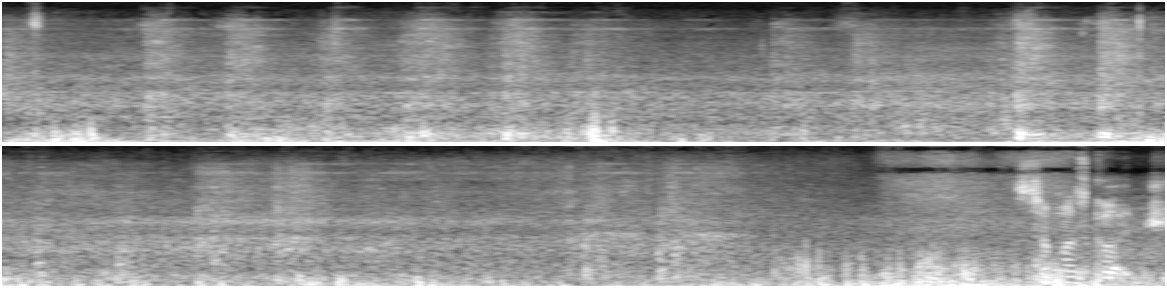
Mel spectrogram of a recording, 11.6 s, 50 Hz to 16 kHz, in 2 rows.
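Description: A Class 172 diesel train, unit 172217, pulls away from Leamington Spa railway station on the Coventry line, its low rumble building steadily under wind noise on the microphone and a person talking close by.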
